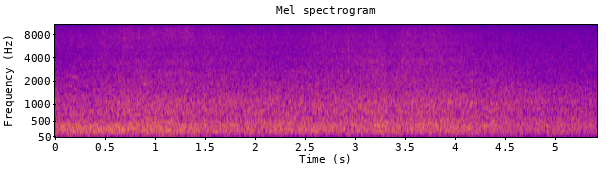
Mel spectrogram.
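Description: Ocean surf breaking on the shore: a steady rush of waves that swells a little about half a second in and eases slightly near the end.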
